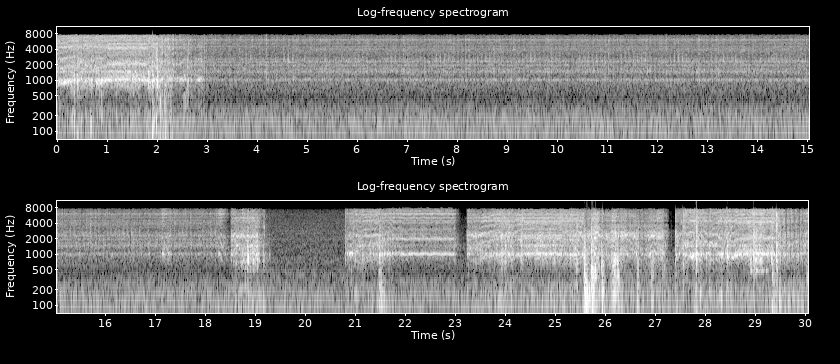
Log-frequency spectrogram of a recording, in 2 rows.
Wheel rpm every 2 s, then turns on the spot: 270, 180, 150, 150, 160, 150, 160, 150, 140, 90, 120, 170, 270, 180, 220.
none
